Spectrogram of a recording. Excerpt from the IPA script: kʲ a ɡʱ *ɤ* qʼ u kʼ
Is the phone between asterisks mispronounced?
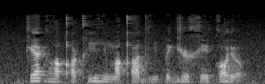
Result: yes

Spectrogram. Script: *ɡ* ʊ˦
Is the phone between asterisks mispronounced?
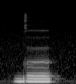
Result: no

